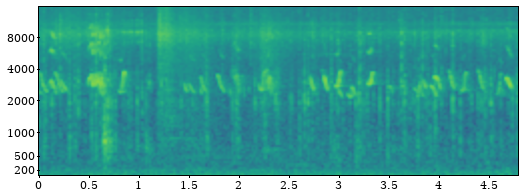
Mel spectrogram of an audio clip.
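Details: Baby chickens peeping in quick, scattered bursts of short, high, slightly downslurred chirps, several overlapping, over low background hum.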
